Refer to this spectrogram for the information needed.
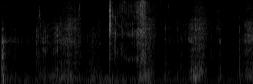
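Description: Close, crisp crunching of dry breakfast cereal being chewed, a series of sharp bursts at an uneven rhythm with softer mouth sounds between, no talking.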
